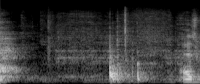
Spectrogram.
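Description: Thin wooden boards clattering and knocking against a wooden box as they are handled and set in place: two sharp knocks, one at the start and one about a second in.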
